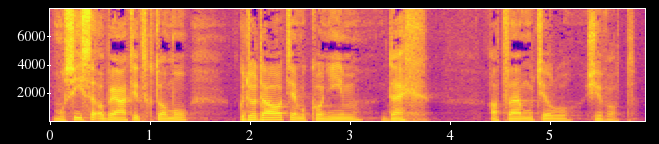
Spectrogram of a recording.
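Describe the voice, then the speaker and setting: A man reading a calm wise old man. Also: medium pitch, natural voice. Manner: calm, gentle questioning.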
